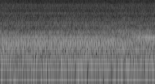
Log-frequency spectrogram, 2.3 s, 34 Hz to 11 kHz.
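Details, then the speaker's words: Old GE Monitor Top CK-2-C16 refrigerator compressor, bought in rough shape, running after charging with three cans of R152A: steady, even hum with smooth hiss, no knocking; different noise than yesterday, evaporator getting cold, about 175 PSI high side, normal run. "It's a different noise. Evaporator's getting cold."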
